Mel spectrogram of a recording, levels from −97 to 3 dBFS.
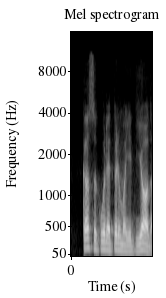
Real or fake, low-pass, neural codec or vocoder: fake; 10.8 kHz; codec, 16 kHz in and 24 kHz out, 0.9 kbps, LongCat-Audio-Codec, fine tuned four codebook decoder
